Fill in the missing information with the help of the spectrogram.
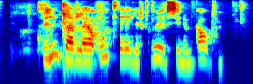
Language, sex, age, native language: Icelandic, female, 40-49, Icelandic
